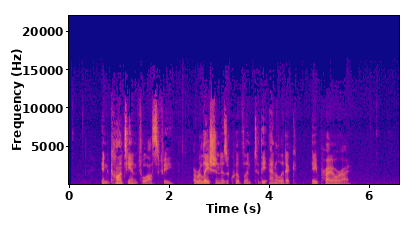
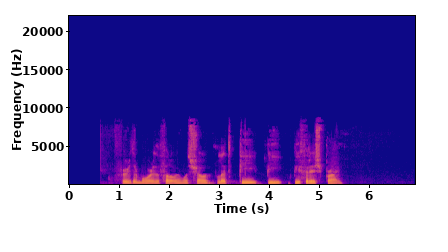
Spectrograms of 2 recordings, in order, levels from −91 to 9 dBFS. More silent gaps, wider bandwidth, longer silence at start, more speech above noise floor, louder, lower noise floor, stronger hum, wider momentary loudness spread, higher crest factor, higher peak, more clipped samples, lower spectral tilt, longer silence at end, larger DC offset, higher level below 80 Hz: neither; first, 16.5 kHz vs 8.8 kHz; second, 0.65 s vs 1.05 s; second, 35 dB vs 53 dB; about the same, -27 LUFS vs -26 LUFS; second, -64 dBFS vs -78 dBFS; neither; first, 16 LU vs 5 LU; first, 26 dB vs 20 dB; about the same, -4 dBFS vs -6 dBFS; neither; second, -2 dB/octave vs -6.5 dB/octave; second, 1 s vs 1.5 s; neither; first, -60 dBFS vs -70 dBFS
